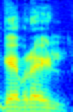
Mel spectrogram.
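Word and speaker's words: Gabriel: जो अंग्रेज वाले हैं उनका नाम लेते हैं गैब्राइल। वो जी का उच्चारण जो है गा करते हैं। तो गैबल नाम का फरिश्ता देवदूत वह उसके सपने में आया। हिंदी में उसको कहते हैं जिब्राइल। जा ग का उच्चारण जा करते हैं तो गैबल की बजाय वह जिब्राइल बन जाता है।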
